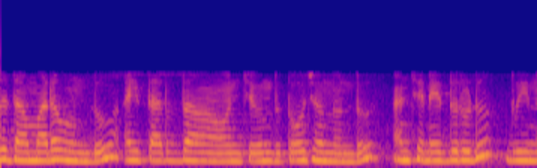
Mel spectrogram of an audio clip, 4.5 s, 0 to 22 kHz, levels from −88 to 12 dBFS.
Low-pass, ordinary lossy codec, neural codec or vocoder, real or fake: 3.6 kHz; none; none; real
